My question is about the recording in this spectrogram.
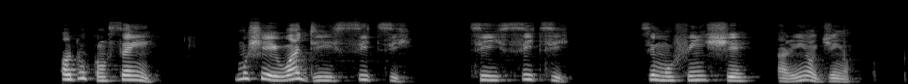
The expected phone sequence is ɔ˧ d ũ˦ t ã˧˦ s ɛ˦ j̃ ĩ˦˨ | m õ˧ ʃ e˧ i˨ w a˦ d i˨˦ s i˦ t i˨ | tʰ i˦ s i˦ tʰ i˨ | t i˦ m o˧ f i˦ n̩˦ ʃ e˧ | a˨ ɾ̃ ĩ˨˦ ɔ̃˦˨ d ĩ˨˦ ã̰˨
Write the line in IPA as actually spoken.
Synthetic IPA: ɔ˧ d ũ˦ k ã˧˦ s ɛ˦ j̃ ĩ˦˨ | m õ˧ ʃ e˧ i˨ w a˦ d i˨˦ s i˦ t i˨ | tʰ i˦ s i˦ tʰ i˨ | t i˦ m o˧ f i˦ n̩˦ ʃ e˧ | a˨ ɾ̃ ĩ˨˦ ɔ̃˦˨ d͡ʒ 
